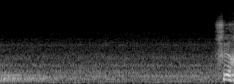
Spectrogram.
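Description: A pause in a man's speech: a steady, low hum and hiss of room noise. His voice trails off at the very start.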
